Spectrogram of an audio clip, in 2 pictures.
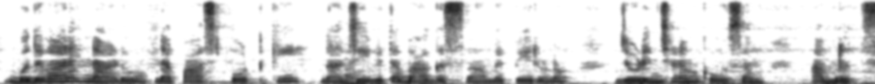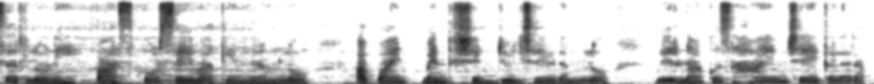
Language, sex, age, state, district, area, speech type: Telugu, female, 18-30, Telangana, Suryapet, urban, read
